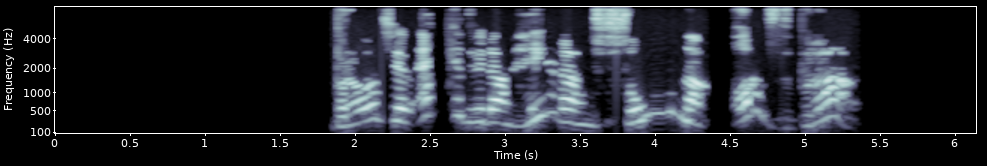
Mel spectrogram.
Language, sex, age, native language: Icelandic, female, 60-69, French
